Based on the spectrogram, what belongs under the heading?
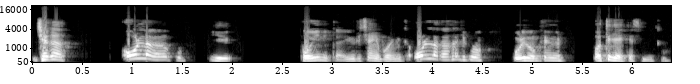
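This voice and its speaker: Speaking fast in a somewhat high, darkish, very animated voice, a middle-aged pastor gives a family worship sermon. His style is storytelling with many questions to the congregation, and he dramatizes quoted lines loudly.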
